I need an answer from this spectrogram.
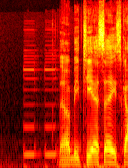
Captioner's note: beeping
